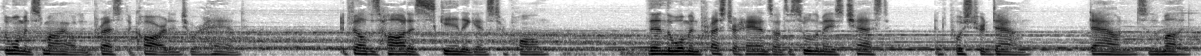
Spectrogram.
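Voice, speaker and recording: A man reading scripted horror fiction as a narrator, deliberate and dramatic, in short measured phrases. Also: mid-range voice, level tone. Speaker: narrator and producer. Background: loud music.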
